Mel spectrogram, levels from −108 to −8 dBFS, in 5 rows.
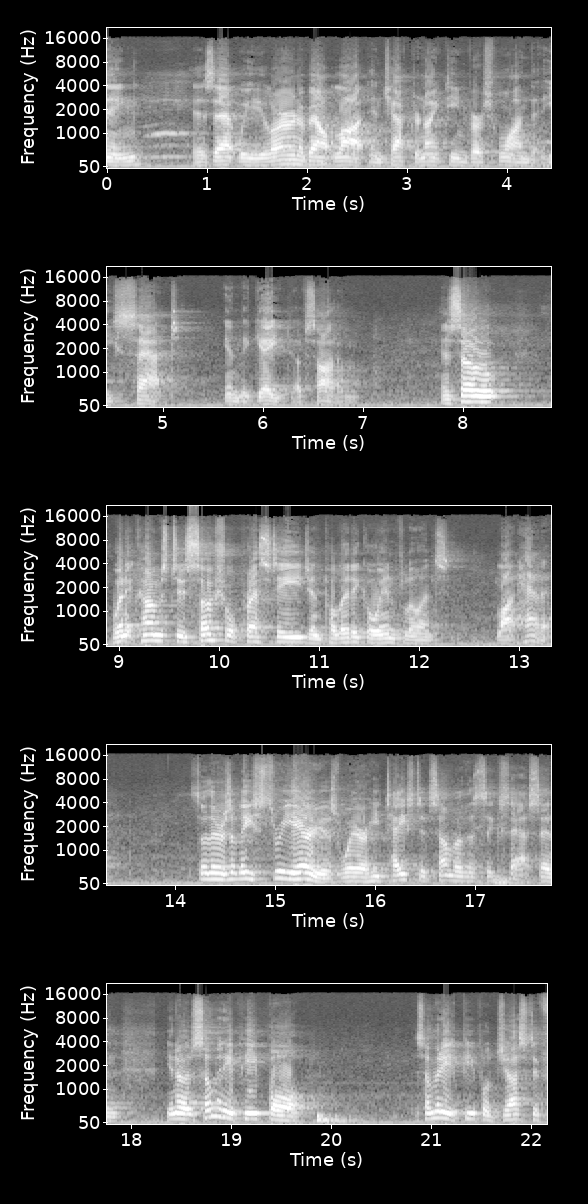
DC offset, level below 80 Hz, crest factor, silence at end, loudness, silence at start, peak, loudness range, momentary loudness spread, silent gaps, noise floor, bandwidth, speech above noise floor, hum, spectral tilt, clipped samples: under 0.1%; -36 dBFS; 10 dB; 0 s; -10 LUFS; 0 s; 0 dBFS; 5 LU; 13 LU; none; -34 dBFS; 17 kHz; 24 dB; none; -3.5 dB/octave; under 0.1%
